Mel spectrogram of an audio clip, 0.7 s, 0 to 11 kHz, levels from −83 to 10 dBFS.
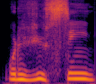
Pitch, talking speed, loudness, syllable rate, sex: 200 Hz, 335 wpm, -16 LUFS, 5.6 syllables/s, male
